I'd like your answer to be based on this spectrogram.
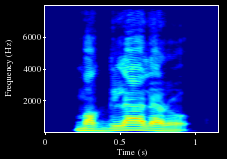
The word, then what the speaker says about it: maglalaro: Maglalaro. Maglalaro. Maglalaro. Maglalaro is spelled as M-A-G-L-A-L-A-R-O.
